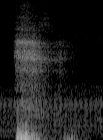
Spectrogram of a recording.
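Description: A man's sigh: one long exhale that starts about a third of a second in and trails off over about a second.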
